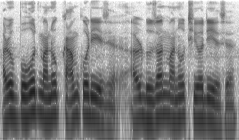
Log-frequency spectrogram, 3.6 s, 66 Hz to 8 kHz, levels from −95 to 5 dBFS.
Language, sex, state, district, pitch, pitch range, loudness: Assamese, male, Assam, Kamrup Metropolitan, 140 Hz, 130-150 Hz, -15 LUFS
